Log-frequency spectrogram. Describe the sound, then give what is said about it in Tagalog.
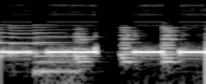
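A telephone rings with an incoming call: an electronic, warbling tone that pulses rapidly. It plays in two phrases separated by a short silence, clear and alone. “si Joshua tumatawag ah”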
